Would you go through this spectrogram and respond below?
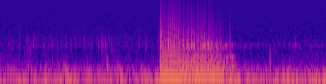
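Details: A deep, loud gurgling rumble from the belly over about a second, with low background rumbling: ordinary stomach gurgling recorded after drinking Sunkist soda.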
